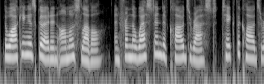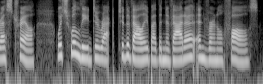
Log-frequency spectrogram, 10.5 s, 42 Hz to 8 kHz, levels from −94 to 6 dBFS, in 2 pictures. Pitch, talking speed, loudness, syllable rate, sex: 205 Hz, 190 wpm, -19 LUFS, 4.3 syllables/s, female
